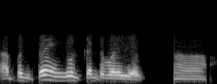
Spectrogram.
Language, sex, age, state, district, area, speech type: Tamil, female, 60+, Tamil Nadu, Coimbatore, urban, conversation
